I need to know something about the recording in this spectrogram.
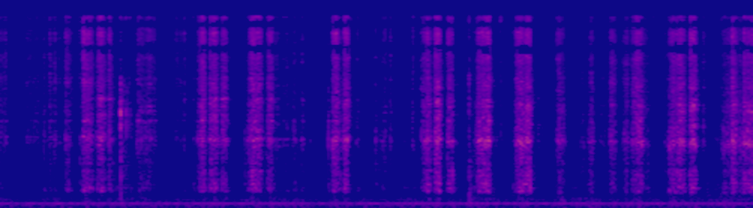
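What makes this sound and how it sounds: A knife edge is pulled in strokes across the face of a solid, blue-tinted pressed baking soda block, shaving it so it leaves ridged grooves and sheds powder. Each stroke makes a bright, dry, gritty scraping rasp, and the strokes come in quick bursts separated by short quiet gaps over a faint steady low hum.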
